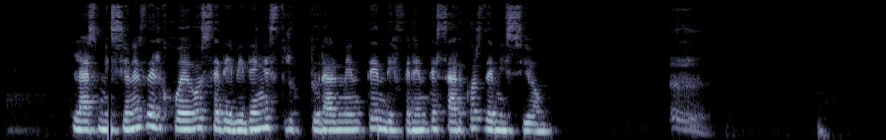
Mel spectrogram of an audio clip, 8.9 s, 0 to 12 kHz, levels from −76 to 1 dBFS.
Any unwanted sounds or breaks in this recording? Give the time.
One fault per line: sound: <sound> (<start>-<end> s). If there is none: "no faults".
sound: dropout (1.1-1.1 s)
sound: throat clearing (6.7-7.2 s)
